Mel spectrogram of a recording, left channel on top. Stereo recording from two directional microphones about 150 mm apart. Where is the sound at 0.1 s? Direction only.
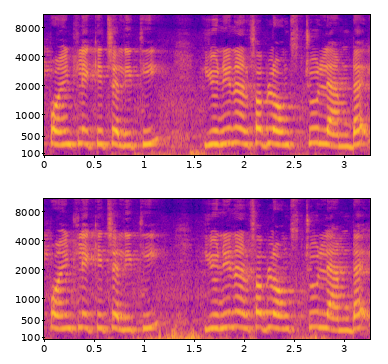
30° left (ahead or behind).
